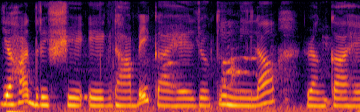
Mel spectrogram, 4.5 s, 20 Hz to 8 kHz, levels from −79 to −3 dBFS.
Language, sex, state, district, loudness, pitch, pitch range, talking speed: Hindi, female, Jharkhand, Ranchi, -18 LUFS, 200 Hz, 195-220 Hz, 160 wpm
